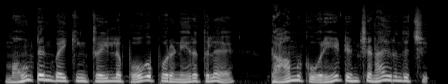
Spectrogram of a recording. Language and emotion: Tamil, fearful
